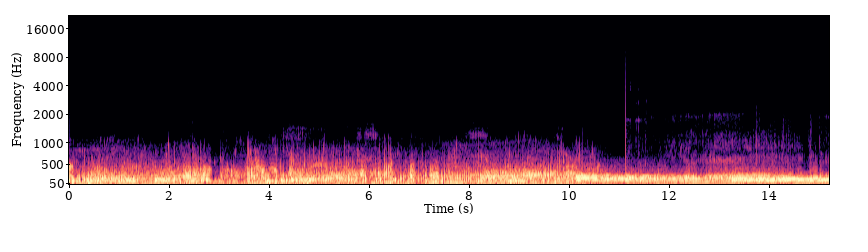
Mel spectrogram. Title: Girlfriend stomach growling 2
